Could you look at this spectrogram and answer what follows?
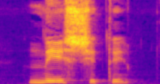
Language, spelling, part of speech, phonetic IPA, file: Ukrainian, нищити, verb, [ˈnɪʃt͡ʃete], Uk-нищити.ogg
- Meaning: 1. to destroy, to obliterate, to annihilate, to eliminate 2. to raze, to demolish, to destroy 3. to devastate, to lay waste, to ravage, to desolate 4. to ruin, to spoil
